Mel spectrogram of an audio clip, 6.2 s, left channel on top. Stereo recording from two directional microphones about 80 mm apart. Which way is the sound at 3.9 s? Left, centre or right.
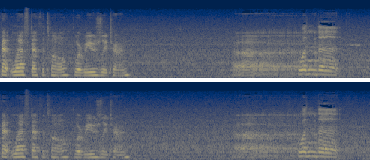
Left.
